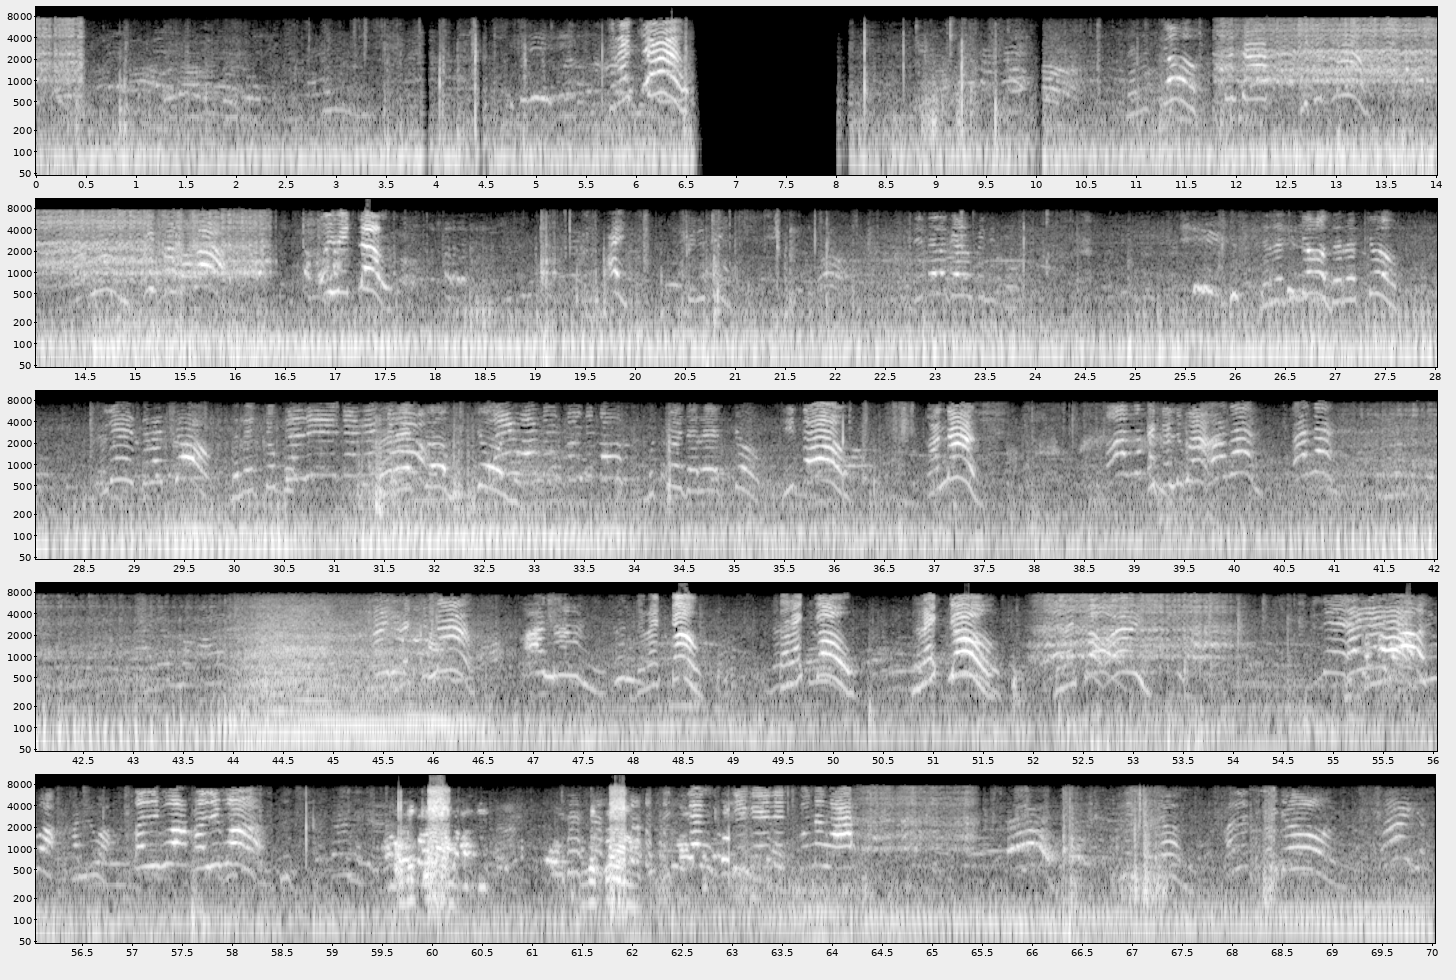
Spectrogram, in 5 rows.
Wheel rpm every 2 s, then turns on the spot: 0, 0, 0, 0, 80, 150, 110, 0, 0, 0, 0, 0, 0, 0, 0, 0, 0, 0, 0, 0, 0, 0, 0, 0, 0, 80, 40, 0, 0, 0, 0, 70, 20, 0, 40.
none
